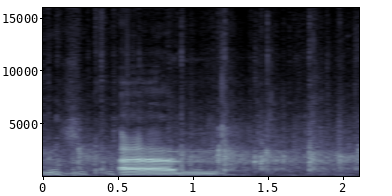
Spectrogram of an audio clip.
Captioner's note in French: applaudissements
